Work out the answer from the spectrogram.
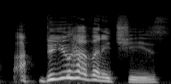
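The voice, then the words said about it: Steve Urkel character voice impression. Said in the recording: “my Steve Urkel impression”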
